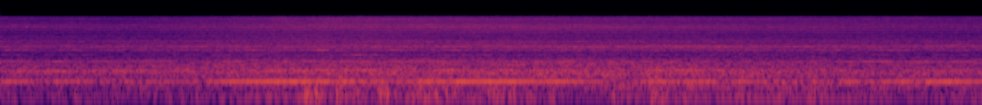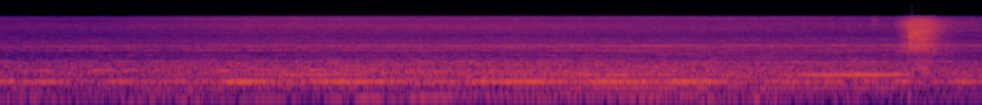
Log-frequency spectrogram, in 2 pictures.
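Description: A train's steady machinery hum, with a strong low tone that swells and eases every few seconds over many fainter steady higher tones. A short, sharp hiss cuts in about a second before the end.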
